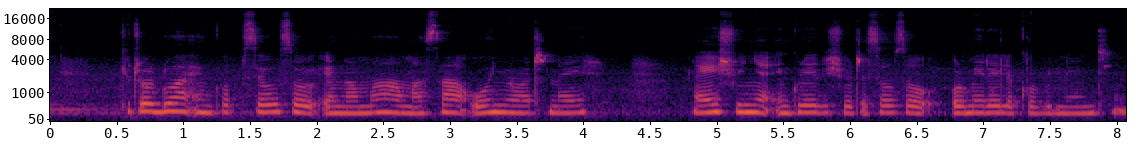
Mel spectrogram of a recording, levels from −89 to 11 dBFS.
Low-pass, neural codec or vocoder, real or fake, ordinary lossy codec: none; none; real; none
